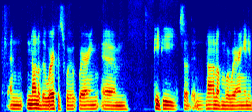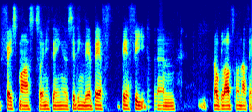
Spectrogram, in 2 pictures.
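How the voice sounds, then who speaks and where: A man with a Danish accent speaks at a very deep, low pitch. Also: fairly even intonation, fairly quick pace. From Denmark. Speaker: supply chain compliance consultant. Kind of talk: webinar presentation. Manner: halting, many fillers.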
